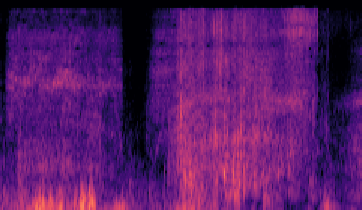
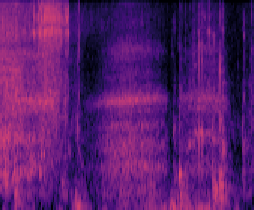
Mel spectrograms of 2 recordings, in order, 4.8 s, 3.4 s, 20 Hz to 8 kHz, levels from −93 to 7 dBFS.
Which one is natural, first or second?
first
